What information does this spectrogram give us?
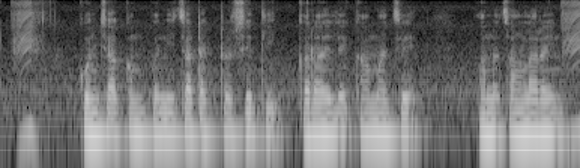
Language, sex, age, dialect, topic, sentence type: Marathi, male, 31-35, Varhadi, agriculture, question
